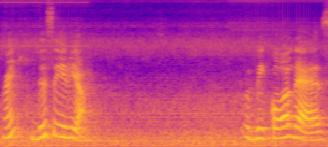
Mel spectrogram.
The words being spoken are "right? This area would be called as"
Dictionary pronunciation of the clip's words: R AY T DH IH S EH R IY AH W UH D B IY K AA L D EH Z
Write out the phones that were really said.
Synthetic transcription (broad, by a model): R AY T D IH S EH R IY AH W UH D B IY K AA L D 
